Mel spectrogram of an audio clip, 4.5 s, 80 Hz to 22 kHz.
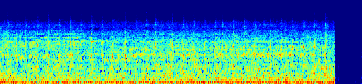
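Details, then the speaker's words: Simson S70 two-stroke after an S51 exhaust replaced the old one and a leaking carburetor was swapped: even idle with a steady low putter, then it shuts off cleanly. Much quieter than the old exhaust; healthy. "Các bạn thấy đó, âm thanh từ ống xả này êm hơn rất nhiều"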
